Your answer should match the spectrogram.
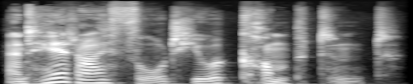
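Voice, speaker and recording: An actor playing a cold, zealous cult commander in a fantasy video game, speaking in a measured, theatrical and disdainful way. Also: male voice, fairly low pitch, sing-song. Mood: commanding. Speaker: villainous military commander.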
